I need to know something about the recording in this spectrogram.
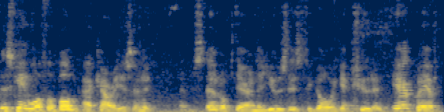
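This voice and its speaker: Picked up by a camera far back in the audience, the recording of this meeting-room slide talk sounds roomy, distant and faintly noisy. The speaker is an older man, a veteran pilot and guest speaker, telling stories wryly and chattily with restarts. His warm, mid-range voice has lively intonation at a moderate pace.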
